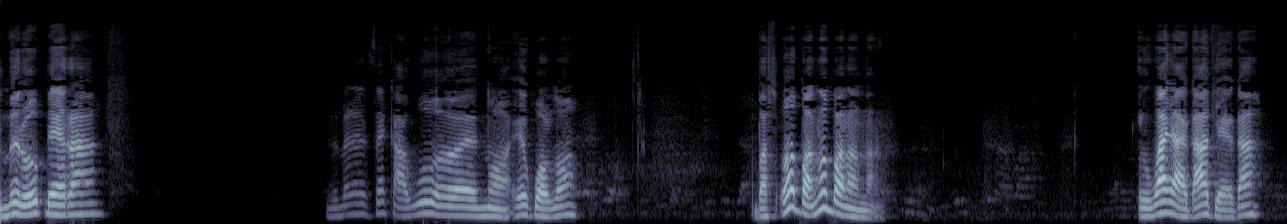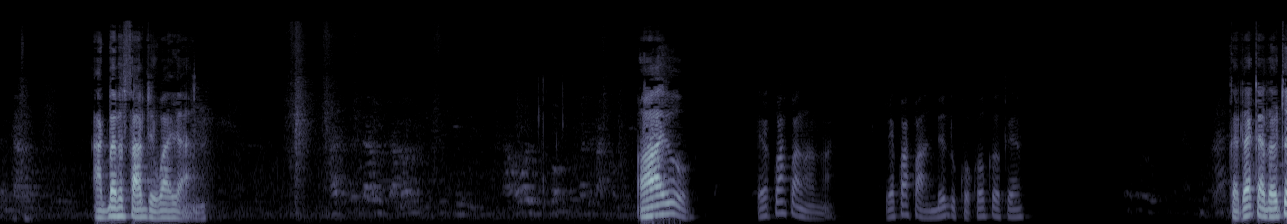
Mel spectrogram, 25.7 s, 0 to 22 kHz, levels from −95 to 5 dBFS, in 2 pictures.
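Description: Throughout the speech, the treble has a synthetic, gritty quality and s sounds come out lispy and metallic. This codec damage is plainly audible and is likely HE-AAC compression at a low bitrate, which fits something around 24 kbps. The upper band is rebuilt from copied lower bands, so its harmonics don't line up with those below. On a spectrogram, the top region looks smeared and repeated, and nothing appears above 14.9 kHz.

Zipper noise occurs four times. Each time, the level moves in audible 3 dB jumps with no smoothing, and every jump adds a small click. From 0.68 to 1.37 s, the level drops about 20 dB at roughly ten steps per second. From 3.67 to 4.52 s, it rises about 20 dB at roughly seven per second. From 19.37 to 19.80 s, it falls about 25 dB at roughly twenty per second, which sounds like a fast zip. From 24.15 to 25.34 s, it climbs about 25 dB at roughly seven per second, which sounds like a slower ticking. 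On the waveform, the envelope forms a staircase during these spans. On a spectrogram, each step shows as a thin vertical broadband line.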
